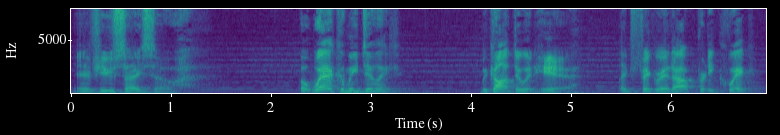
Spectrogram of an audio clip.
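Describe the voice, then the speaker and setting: A man's voice: mid-range voice, wildly swooping pitch, normal speed, fairly bright tone. A worried conspirator in a period game. His voice is blunt and sceptical, rising and falling widely, with faint music beneath. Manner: doubtful, blunt. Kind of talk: video game dialogue acting.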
